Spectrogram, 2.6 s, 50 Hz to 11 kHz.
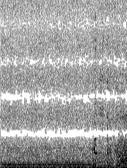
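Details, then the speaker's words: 1932 Aztec cathedral radio after clearing a short on the rectifier/secondary, RF tubes showing no heater voltage: quiet steady low mains hum from the speaker with no station behind it; set powered but not receiving. "oh you hear that there's a hum from the speaker that's a good sign"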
